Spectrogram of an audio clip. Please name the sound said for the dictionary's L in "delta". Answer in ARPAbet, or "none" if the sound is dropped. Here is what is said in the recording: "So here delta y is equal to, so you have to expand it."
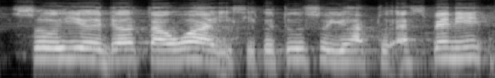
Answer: none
